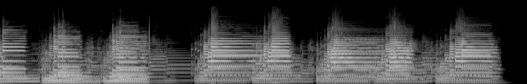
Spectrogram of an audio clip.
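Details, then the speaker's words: 2006 Laney VH100R clean channel on low input, no cabinet simulation; strummed chords fuzzy and crackling instead of clear; problem went away after replacing all clean-channel PCB electrolytic capacitors. "yeah so like i said this is without cabinet simulation so it's not gonna sound super pleasant but even on the low input there's just this like weird breakup"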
